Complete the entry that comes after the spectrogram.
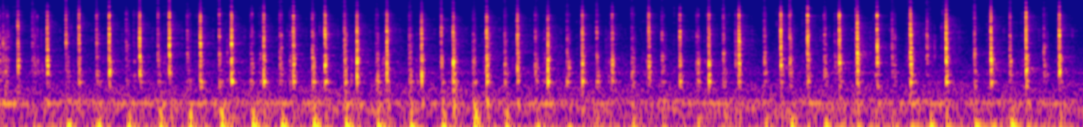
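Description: Fingertips of both hands type fast on a white full-size plastic MSI mechanical keyboard with hollow keys, one arm briefly crossing over the other. It makes a rapid, steady stream of sharp, bright, hollow clicks that each stop almost instantly, over a faint low hum.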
